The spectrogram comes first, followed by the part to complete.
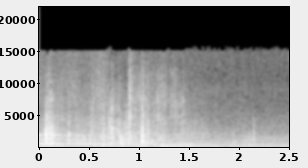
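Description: A small folded paper note being handled and unfolded: a few crisp crinkles, the sharpest right at the start and about a second in, over soft sustained music notes.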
